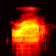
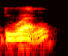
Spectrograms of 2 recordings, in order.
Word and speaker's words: Duar: If you read the communique, I'm quite honorable, Duar, not Duel. Dual, the Sudan, that is Duel, this is Duar, because I've seen, it's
